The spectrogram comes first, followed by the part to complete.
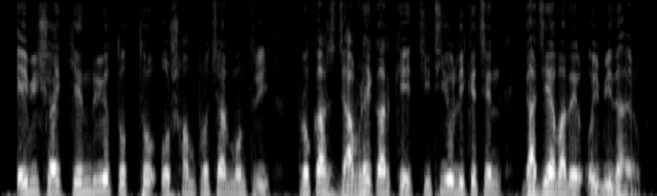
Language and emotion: Bengali, neutral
